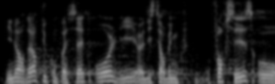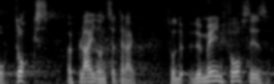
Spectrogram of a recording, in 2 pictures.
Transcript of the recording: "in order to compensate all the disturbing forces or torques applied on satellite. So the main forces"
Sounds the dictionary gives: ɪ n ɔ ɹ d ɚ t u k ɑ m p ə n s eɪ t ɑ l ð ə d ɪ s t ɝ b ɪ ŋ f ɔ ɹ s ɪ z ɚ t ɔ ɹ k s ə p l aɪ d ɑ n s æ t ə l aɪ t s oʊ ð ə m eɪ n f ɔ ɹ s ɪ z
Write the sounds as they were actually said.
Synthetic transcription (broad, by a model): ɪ n ɔ ɹ d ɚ t u k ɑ p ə s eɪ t ɑ l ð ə d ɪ s t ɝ b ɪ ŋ f ɔ ɹ s ɪ z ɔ t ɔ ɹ k s ə p l aɪ d ɑ n s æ t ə l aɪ t s oʊ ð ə m eɪ n f ɔ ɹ s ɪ z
